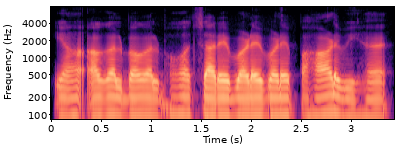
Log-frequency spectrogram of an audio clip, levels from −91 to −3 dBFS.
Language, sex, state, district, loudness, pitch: Hindi, male, Jharkhand, Palamu, -19 LUFS, 100 Hz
